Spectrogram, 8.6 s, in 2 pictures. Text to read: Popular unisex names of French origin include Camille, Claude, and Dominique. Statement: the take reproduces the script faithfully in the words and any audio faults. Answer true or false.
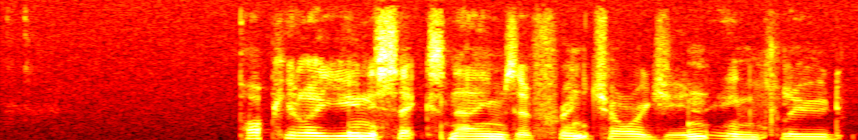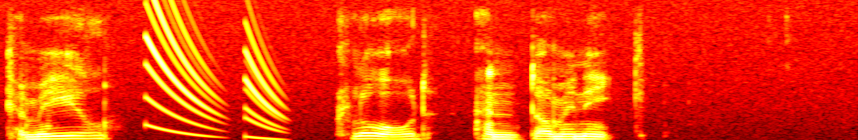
false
